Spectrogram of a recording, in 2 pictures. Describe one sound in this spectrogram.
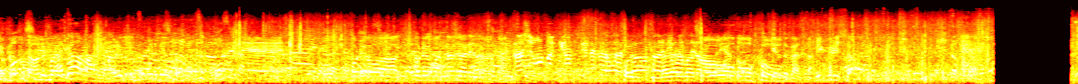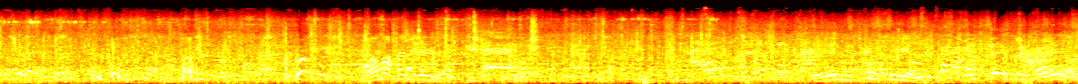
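A large crowd chatters loudly outdoors.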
